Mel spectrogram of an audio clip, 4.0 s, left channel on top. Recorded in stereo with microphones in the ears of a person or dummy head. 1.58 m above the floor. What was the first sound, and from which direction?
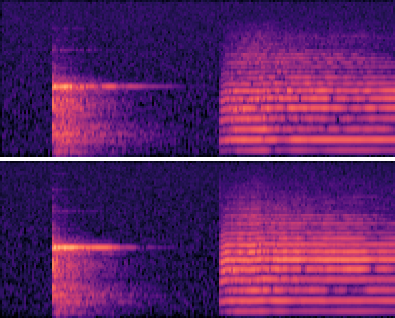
A piano, 25° right (ahead or behind).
